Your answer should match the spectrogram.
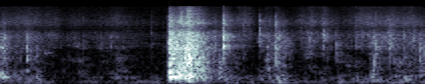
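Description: A sheet of paper rustling and crinkling as a child handles and folds it on a cardboard box, with one loud crinkle about a second in.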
